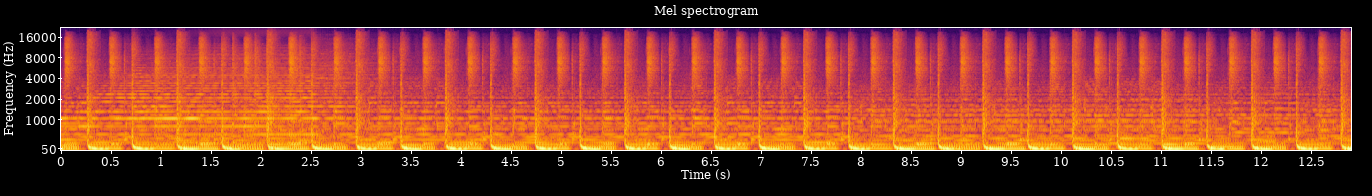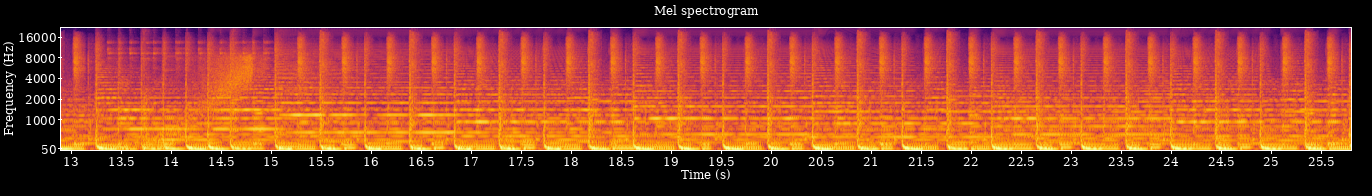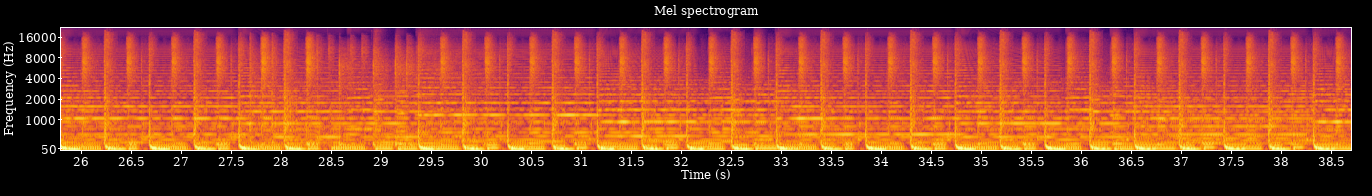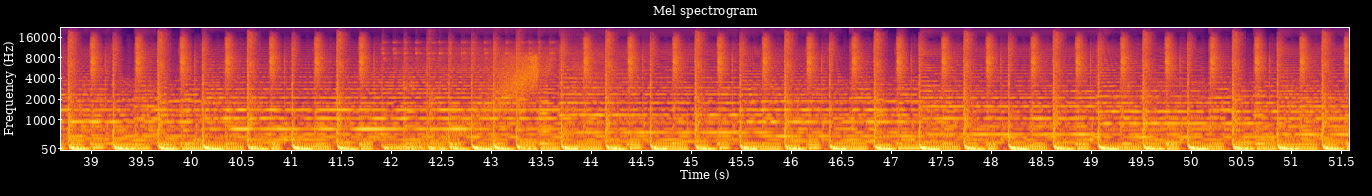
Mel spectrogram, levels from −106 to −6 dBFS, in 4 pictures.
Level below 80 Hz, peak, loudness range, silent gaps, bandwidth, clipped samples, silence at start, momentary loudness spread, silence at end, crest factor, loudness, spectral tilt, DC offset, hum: -16 dBFS; 0 dBFS; 1 LU; none; over 20 kHz; under 0.1%; 0 s; 2 LU; 0 s; 14 dB; -16 LUFS; -4.5 dB/octave; under 0.1%; none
